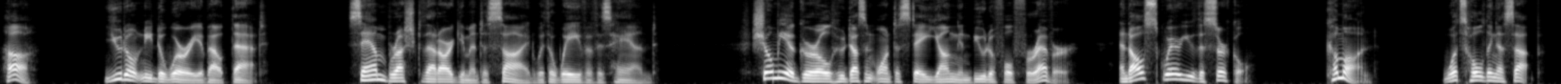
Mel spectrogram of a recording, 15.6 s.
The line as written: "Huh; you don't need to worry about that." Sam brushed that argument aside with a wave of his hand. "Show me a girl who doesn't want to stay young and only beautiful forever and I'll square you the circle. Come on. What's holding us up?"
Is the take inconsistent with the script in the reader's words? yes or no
yes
